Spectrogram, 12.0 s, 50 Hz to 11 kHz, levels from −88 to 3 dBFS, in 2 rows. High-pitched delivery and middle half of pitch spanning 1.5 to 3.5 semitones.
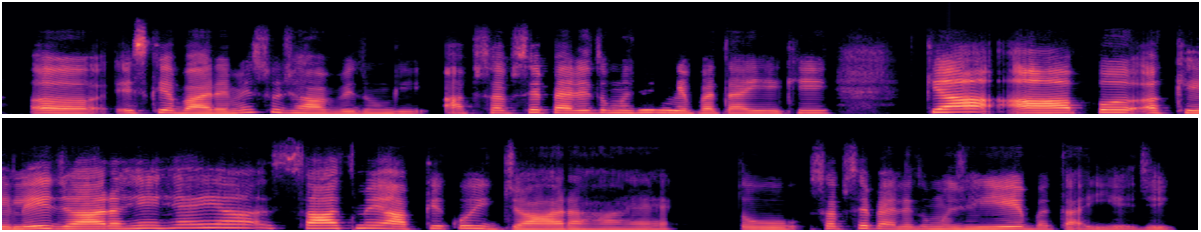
No: high, 215 Hz; average, 4.2 semitones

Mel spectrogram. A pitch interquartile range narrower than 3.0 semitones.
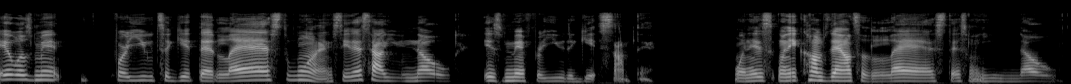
No: average, 3.5 semitones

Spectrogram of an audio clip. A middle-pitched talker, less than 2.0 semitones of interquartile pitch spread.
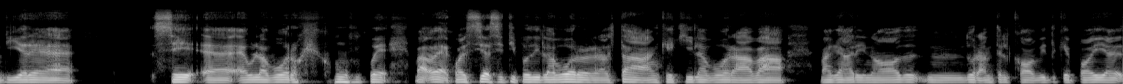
No: low, 105 Hz; narrow, 1.2 semitones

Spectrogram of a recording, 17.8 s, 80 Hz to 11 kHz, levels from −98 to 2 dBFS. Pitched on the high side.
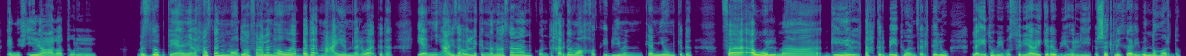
Yes: high, 195 Hz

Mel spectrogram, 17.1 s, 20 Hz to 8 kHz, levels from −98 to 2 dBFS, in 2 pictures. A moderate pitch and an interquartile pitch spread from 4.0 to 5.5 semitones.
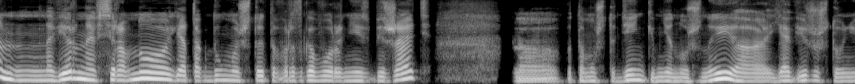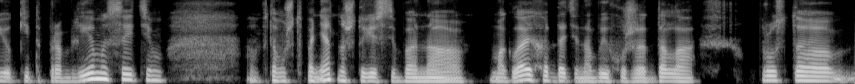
No: medium, 150 Hz; average, 3.6 semitones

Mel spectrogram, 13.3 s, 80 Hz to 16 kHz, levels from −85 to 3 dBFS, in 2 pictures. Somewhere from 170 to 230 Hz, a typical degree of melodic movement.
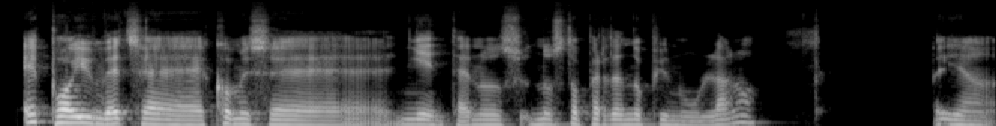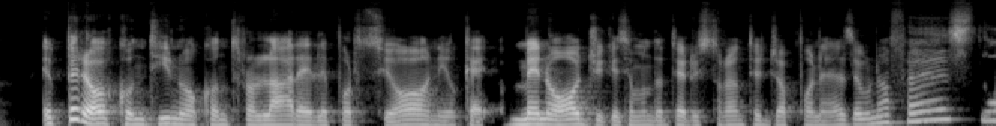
No: medium, 140 Hz; average, 3.6 semitones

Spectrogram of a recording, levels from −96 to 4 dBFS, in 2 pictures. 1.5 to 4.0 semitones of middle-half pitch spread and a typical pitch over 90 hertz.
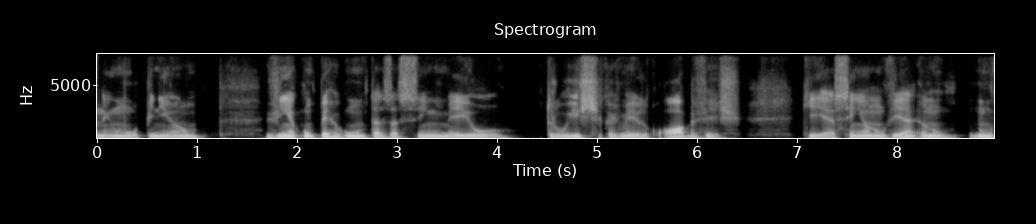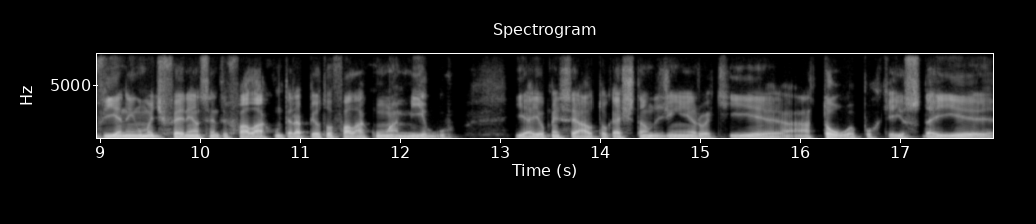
No: average, 3.2 semitones; very low, 85 Hz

